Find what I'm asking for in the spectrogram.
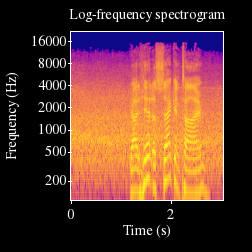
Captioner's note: cheering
